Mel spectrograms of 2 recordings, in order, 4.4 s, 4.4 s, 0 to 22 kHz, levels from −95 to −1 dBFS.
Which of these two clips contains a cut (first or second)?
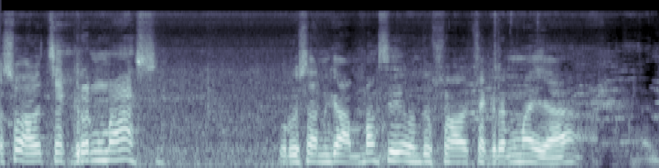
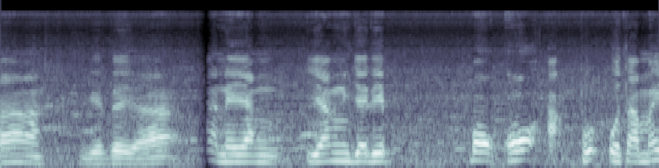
second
